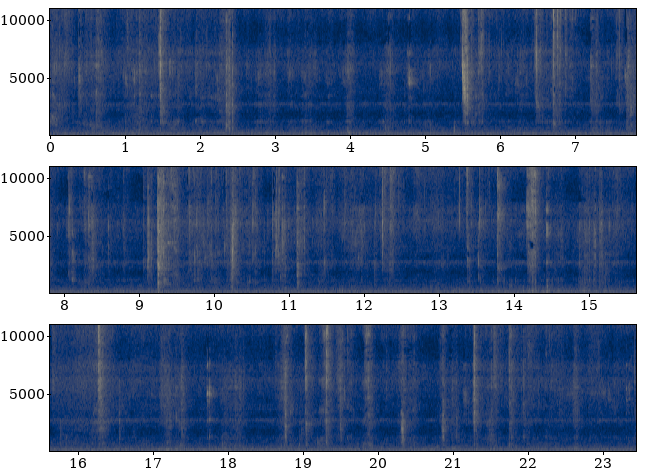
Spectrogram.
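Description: Close-up chewing and crunching of Honey Nut Cheerios cereal in milk, with small wet mouth sounds and a few sharp clicks, the loudest about five and nine seconds in. A steady low hum runs underneath.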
